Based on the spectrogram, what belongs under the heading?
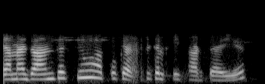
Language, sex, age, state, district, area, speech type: Urdu, female, 30-45, Uttar Pradesh, Aligarh, rural, conversation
